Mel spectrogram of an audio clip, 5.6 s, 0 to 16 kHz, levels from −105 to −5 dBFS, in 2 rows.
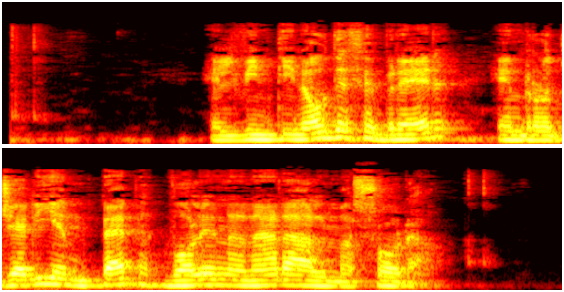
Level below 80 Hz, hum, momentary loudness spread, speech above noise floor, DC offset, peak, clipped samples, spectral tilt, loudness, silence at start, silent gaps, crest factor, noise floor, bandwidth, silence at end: -56 dBFS; none; 8 LU; 37 dB; under 0.1%; -4 dBFS; under 0.1%; -5.5 dB/octave; -20 LUFS; 1.05 s; none; 18 dB; -57 dBFS; 9.2 kHz; 0.65 s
